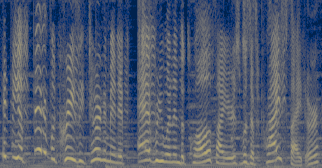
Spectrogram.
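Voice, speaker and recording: A woman playing a small, excitable, childlike fairy companion in an anime fantasy game, squeaky and given to exclaiming. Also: brisk, loud music behind the voice. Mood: eager, chatty. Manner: exclamatory, speaks of self in third person.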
